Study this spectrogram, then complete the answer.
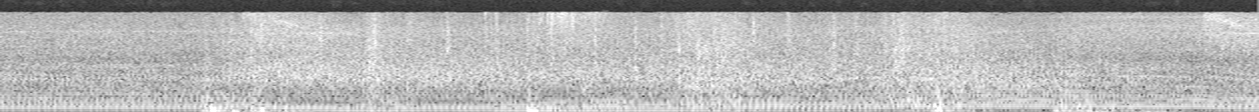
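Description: Tyres skid and scrape on a dirt surface.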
